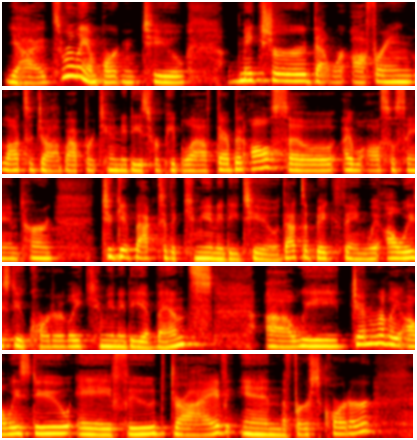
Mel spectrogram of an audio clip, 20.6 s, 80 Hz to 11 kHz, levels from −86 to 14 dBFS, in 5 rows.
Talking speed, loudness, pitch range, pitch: 160 wpm, -17 LUFS, 185-210 Hz, 195 Hz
